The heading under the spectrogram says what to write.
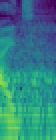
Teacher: আমি যদি বলি আইজ, তার মানে হ্রস্বের উচ্চারণটা ছিল শেষে, চলে আসছে সামনে, আগে চলে আসছে, এই জন্য এর নাম হচ্ছে অপিনিহিত।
